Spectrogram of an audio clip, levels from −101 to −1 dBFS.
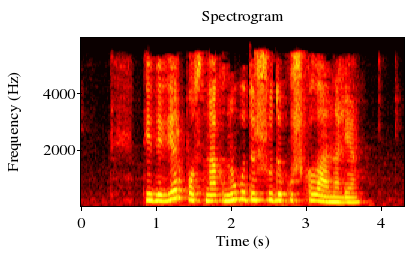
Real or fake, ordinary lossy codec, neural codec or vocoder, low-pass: real; AAC, 24 kbps; none; 5.4 kHz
